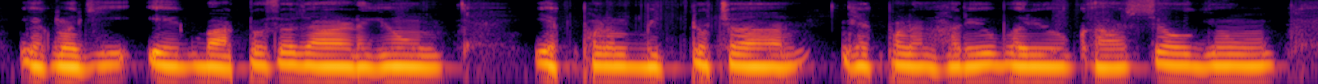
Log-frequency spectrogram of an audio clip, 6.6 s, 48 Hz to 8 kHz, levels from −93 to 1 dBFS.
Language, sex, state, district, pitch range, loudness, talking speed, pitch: Hindi, male, Uttarakhand, Tehri Garhwal, 140-155 Hz, -26 LUFS, 155 wpm, 145 Hz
